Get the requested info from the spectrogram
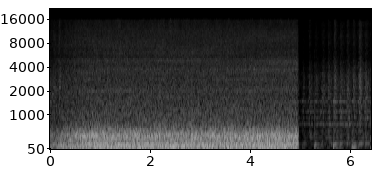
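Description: Jet airliner taking off, heard from inside the cabin: a loud, steady low rumble of engines and runway that builds over the first second and cuts off suddenly about five seconds in.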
